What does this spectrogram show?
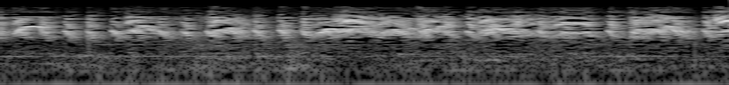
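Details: Cockatiels singing happily together: a thick, unbroken wash of scratchy chirps, squawks and short whistles from several birds at once, pulsing in quick bursts without a pause.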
